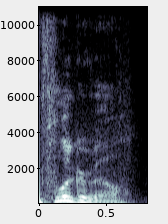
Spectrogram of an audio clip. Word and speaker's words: Pflugerville: The place I grew up, the name of the city has a silent P. – And so where did you grow up? – I'm from Pflugerville, but it says PFL.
